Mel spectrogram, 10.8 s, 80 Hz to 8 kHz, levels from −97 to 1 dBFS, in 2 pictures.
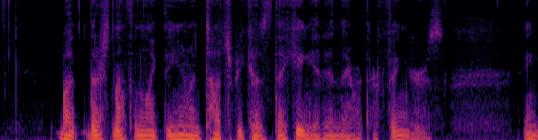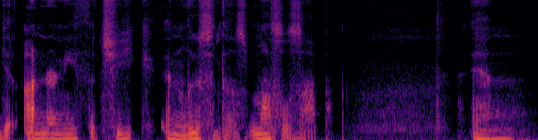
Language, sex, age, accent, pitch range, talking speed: English, male, 50-69, American, 85-100 Hz, 150 wpm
